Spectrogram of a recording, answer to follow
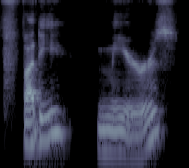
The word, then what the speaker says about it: Fuddy Meers: I'm saying it right is it fuddy MIRS is that have something to do with Claire's mother and her speech yeah so it's fuddy MIRS uh which is Gertie saying funny mirrors uhhuh so it's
